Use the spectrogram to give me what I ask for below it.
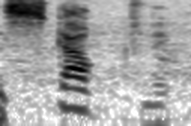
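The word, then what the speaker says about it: Schalkwyk: Our local pronunciation expert, Brian Barris, says it's Van Skalkvik.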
